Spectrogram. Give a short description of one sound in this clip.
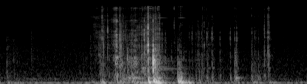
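Loud bumps and rustling sound close by.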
